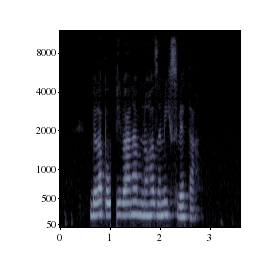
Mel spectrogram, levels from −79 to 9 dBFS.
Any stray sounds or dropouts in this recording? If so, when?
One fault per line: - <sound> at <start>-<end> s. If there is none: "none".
- dropout at 1.0-1.1 s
